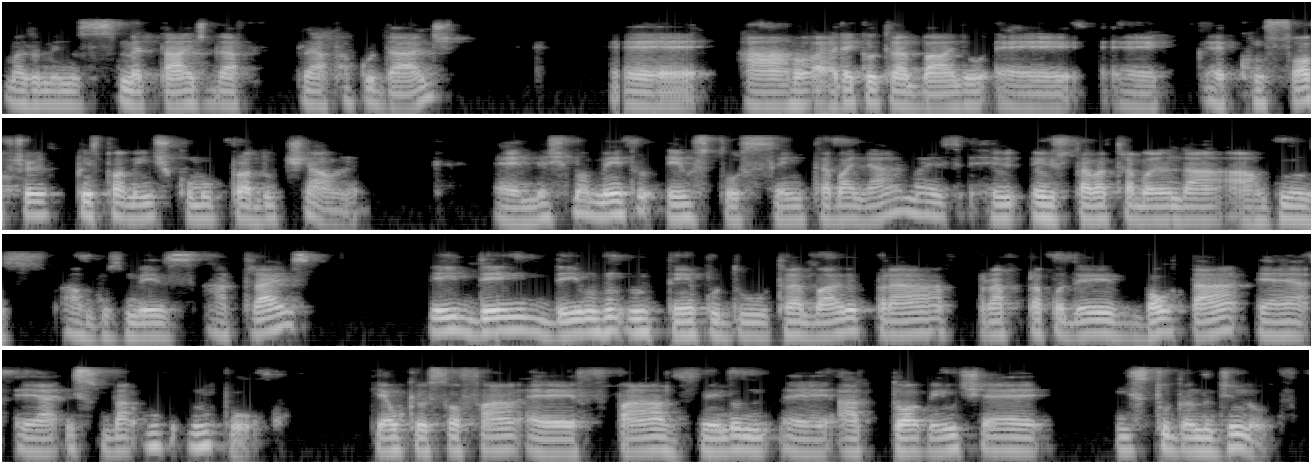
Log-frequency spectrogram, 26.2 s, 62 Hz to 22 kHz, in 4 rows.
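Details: 26-year-old man with stuttering since about age 5, accepted at about 15 and now managed; stuttering.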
